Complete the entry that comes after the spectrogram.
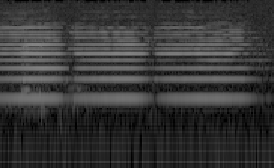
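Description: A sustained bowed violin note A from a fourth-grade lesson, a steady bright tone held for nearly three seconds with slight breaks in bowing, moderately soft and alone.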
